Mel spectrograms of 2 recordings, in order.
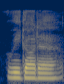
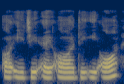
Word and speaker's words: regarder: Now, this end here is a consonant. In French, most ending consonants are not pronounced at all. Okay, so this is silent, right? This R here is what I call a dry throat R, and this middle one is called a wet front R.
